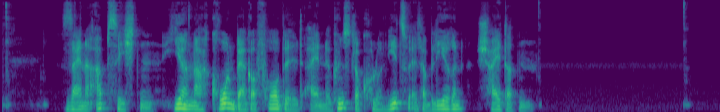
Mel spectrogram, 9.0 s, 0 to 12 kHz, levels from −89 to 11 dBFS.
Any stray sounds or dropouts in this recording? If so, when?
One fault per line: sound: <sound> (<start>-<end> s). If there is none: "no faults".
no faults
